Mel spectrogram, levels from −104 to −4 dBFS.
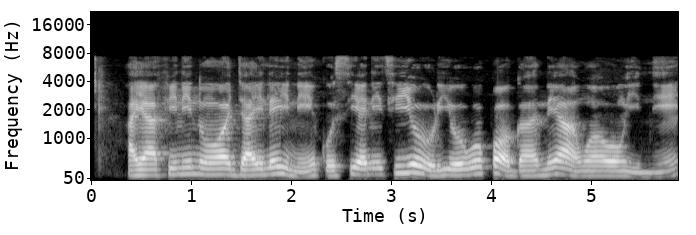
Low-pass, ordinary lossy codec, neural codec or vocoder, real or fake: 7.2 kHz; none; none; real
